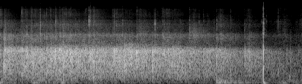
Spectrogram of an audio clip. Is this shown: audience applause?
yes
